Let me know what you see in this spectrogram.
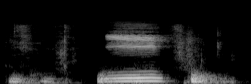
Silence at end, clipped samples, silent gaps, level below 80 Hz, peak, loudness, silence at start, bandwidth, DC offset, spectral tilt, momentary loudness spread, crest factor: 0.2 s; under 0.1%; none; -44 dBFS; -4 dBFS; -20 LUFS; 0.1 s; 7.6 kHz; under 0.1%; -6.5 dB/octave; 22 LU; 18 dB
